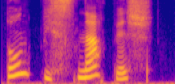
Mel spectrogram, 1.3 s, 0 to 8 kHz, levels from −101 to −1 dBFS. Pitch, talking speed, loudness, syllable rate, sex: 280 Hz, 135 wpm, -19 LUFS, 3.9 syllables/s, female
